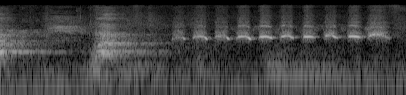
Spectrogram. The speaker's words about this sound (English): Look, I'm sitting in my uh, backyard here in Brisbane, and of course, the moment I press live, the dogs decide to have a bit of a kerfuffle.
